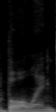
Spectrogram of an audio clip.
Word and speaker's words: Bowling: You can definitely find me over on Instagram at This Is Donna Bowling. Donna is spelled D-A-N-A and bowling is like the sport.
